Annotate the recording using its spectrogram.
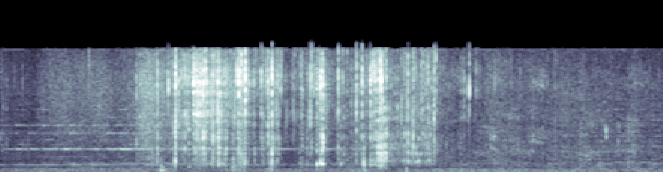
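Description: Crunching and chewing as a big bite is taken into a large crusty sandwich, a cluster of crackly crunches between about one and three seconds in. Faint background music underneath.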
